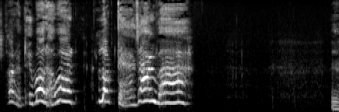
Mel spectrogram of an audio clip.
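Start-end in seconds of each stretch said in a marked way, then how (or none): 0.1-2.8 very high, slow manic gloat; crazed cackling maniac. Acted. Chainsaw man in the cinema gloating, very high and slow. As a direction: gloat like an unhinged villain.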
